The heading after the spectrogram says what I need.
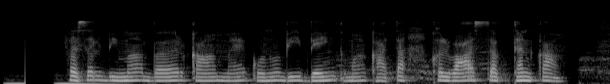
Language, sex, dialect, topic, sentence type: Chhattisgarhi, female, Western/Budati/Khatahi, agriculture, question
